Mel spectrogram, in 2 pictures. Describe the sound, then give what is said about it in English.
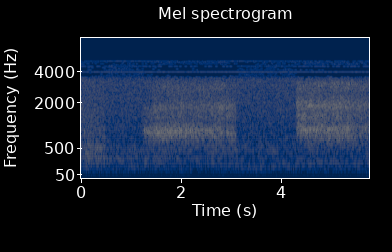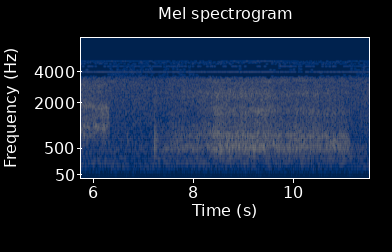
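A person taking three slow, deep breaths, each a long, airy rush lasting about two seconds, separated by short pauses; faint and heard alone. “you'll hear me take a couple deep breaths”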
